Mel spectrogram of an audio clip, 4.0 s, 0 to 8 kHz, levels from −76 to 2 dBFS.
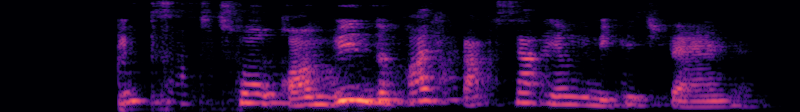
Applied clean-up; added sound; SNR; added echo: neural mask model DeepFilterNet 3.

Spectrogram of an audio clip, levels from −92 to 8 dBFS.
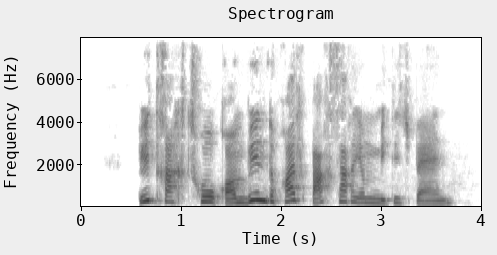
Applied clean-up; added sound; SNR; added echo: none; none; none; none.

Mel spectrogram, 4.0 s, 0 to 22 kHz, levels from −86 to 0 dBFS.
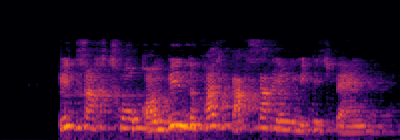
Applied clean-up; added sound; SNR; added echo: neural separator model SepFormer DNS4.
